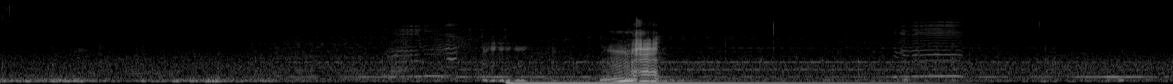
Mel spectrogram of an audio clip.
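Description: Sheep bleating in the video game Quern, a few wavering bleats around the middle, the loudest near halfway, over a low steady game ambience and hum.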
